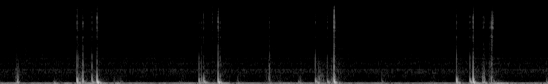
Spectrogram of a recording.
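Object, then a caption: Glitter-covered Christmas bauble. Long red nails tap the surface of a gold glitter Christmas ball ornament held against the mic. The taps come in small clusters of short, sharp clicks, each with a dull low thump underneath and a bright ticking edge that dies away almost at once.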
